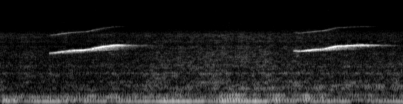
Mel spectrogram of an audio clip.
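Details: Oriental magpie-robin, said to imitate other birds and sound like the wild: two long, clear whistles sliding gently upward, about two and a half seconds apart, over a quiet low background hum.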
